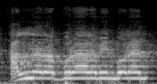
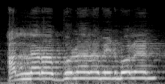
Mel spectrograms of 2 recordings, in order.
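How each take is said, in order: Both takes have the same delivery.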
